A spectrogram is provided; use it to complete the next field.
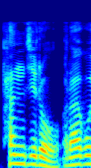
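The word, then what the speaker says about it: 炭治郎: 셋째 줄 첫 번째 한자는 한국어로 탄치랑이고 일본어로는 탄지로라고 읽으며 탄지로는 등장 인물 중 한 사람입니다. 다음 환자는 한국어로 이지조이고 일본어로는 이노스케라고 읽으며 이노스케 또 등장 인물 중에 한 사람입니다.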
